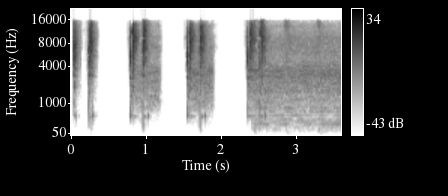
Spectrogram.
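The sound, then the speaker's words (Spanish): A new Cristal brand Ecopack plastic water bottle, 100% recycled and 100% recyclable, crackles as it is squeezed in three short, crisp bursts, followed by a longer steady crinkling with a faint ringing tone, with no voices. “Hemos descubierto que detrás del sonido que produce la nueva botella Ecopack 100% reciclada, 100% reciclable de agua cristal, se esconden otros sonidos de sus vidas pasadas.”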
